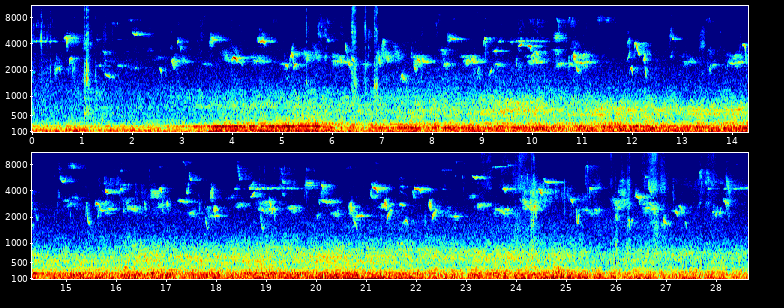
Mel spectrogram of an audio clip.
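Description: Songbirds chirping and calling in many short notes, over a steady low background rumble.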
